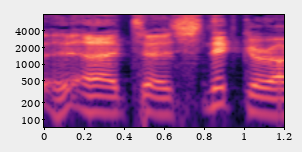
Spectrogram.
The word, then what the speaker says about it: Snitker: And by the way, watching the ninth inning of that game last night, Snedeker decides to Snitker, however you say his name, the manager for the Braves. – Snitker, yes.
